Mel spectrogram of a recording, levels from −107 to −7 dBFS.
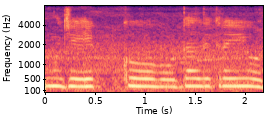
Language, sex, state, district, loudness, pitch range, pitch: Hindi, female, Chhattisgarh, Bilaspur, -13 LUFS, 250-265 Hz, 255 Hz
